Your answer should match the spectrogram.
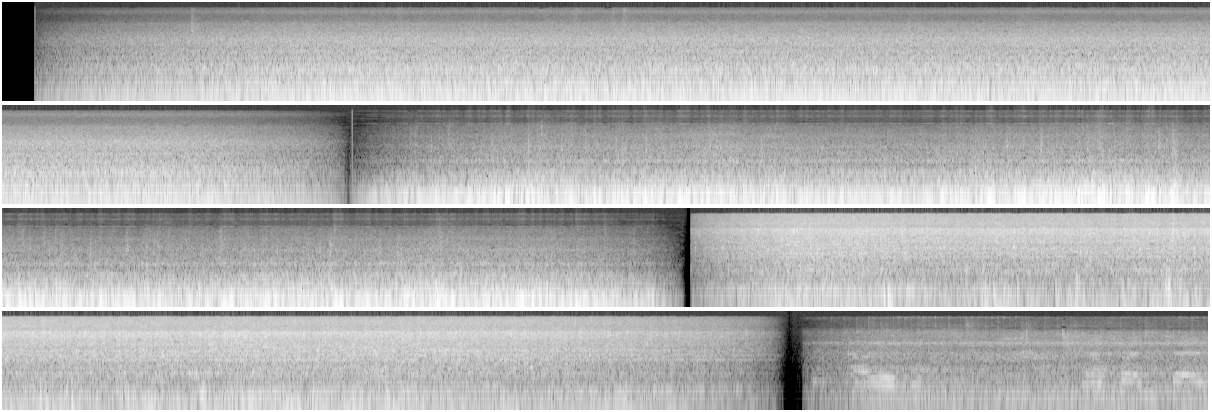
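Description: Steady low rumble of road noise inside a moving car. It breaks off briefly about eight seconds in and comes back louder. From about fifteen seconds in, a hissier sound with much less rumble takes its place.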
